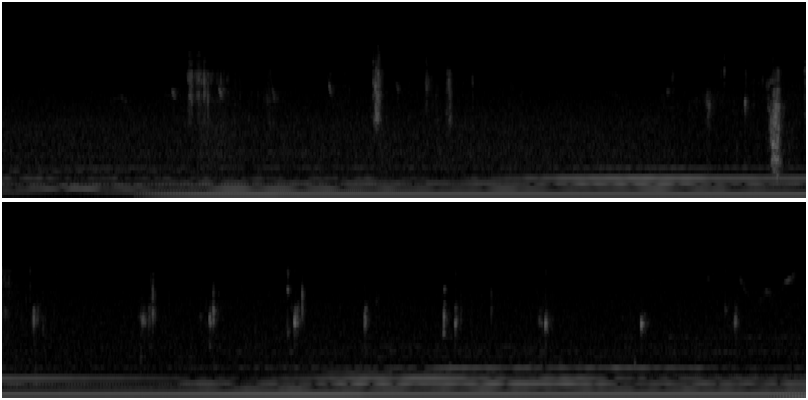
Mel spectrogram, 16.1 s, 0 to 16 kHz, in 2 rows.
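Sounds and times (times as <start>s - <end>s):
ambient drone music: 0.0s - 16.0s.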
